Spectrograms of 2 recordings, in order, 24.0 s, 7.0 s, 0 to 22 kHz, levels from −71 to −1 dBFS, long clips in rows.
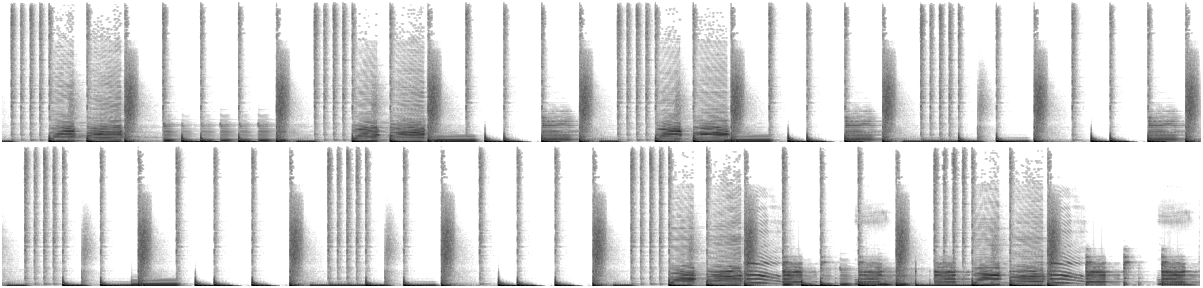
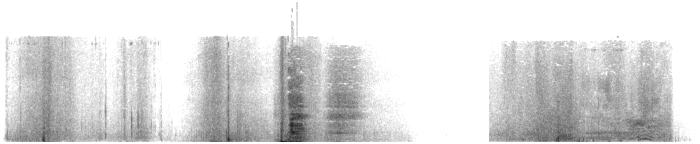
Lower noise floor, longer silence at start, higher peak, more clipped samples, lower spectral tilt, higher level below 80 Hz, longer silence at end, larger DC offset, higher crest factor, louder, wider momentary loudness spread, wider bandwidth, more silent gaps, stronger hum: second, -31 dBFS vs -73 dBFS; about the same, 0 s vs 0.05 s; about the same, 0 dBFS vs 0 dBFS; neither; first, -5.5 dB/octave vs -2 dB/octave; first, -16 dBFS vs -32 dBFS; second, 0 s vs 0.25 s; neither; second, 12 dB vs 24 dB; first, -14 LUFS vs -21 LUFS; second, 8 LU vs 23 LU; first, over 20 kHz vs 17.5 kHz; neither; neither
